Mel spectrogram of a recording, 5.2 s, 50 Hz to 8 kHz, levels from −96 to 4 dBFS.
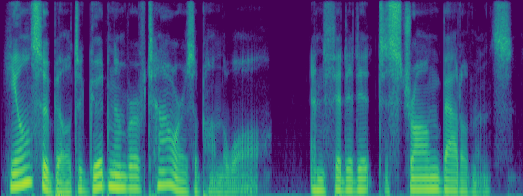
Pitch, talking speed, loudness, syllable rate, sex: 115 Hz, 195 wpm, -19 LUFS, 5.1 syllables/s, male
